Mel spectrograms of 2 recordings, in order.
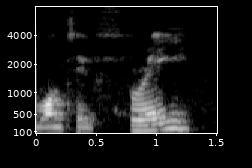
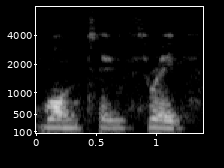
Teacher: the idea that you replace that fricative sound with a f sound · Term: th fronting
